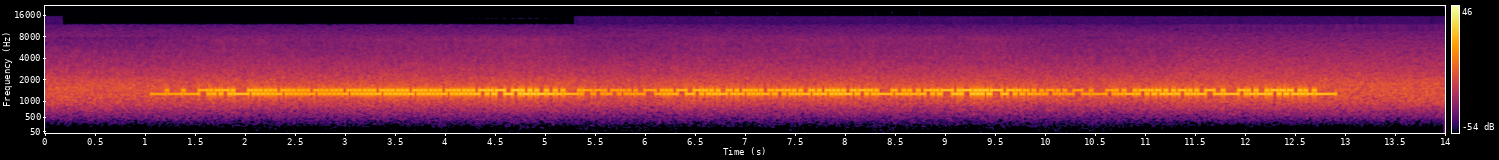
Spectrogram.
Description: RTTY (45.45 baud, 170 Hz shift), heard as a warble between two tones, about 1360 Hz centre, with radio static, fading and a narrow filter. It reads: RYRYRYRYRYRYRY OH1EH 569 047 047 CQ TEST PA9HK PA9HK CQ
